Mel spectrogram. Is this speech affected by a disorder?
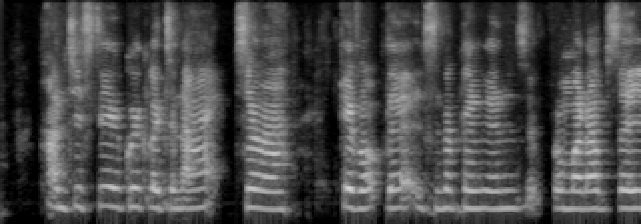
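Yes: disability affecting speech.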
